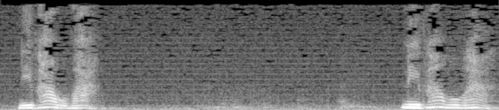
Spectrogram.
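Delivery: usual speaking voice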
